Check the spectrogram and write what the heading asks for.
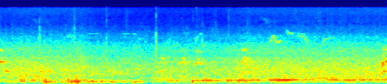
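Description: A vehicle on the move: a steady low engine hum under road and wind noise, with a few faint high chirps.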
